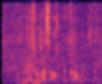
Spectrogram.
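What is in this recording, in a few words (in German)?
Älterer Restaurantgast; Valentinstag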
